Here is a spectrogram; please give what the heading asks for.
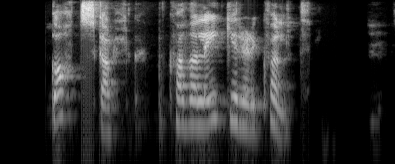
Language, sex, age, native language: Icelandic, female, 18-19, Icelandic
